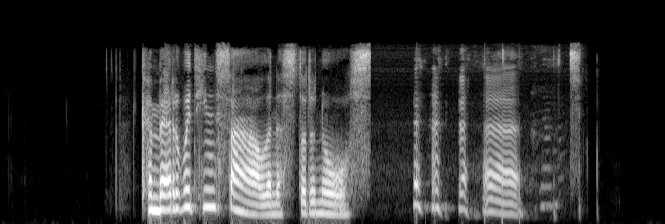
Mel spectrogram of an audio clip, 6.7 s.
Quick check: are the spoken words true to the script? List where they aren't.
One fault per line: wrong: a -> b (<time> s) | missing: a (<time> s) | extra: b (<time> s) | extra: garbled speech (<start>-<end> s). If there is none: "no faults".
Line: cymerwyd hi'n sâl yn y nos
extra: ystod (2.8 s)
